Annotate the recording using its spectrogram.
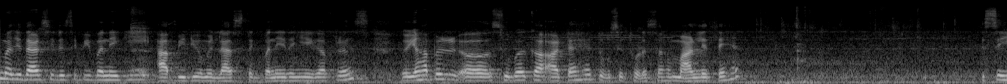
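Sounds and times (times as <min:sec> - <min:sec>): steady low hum: 0:00.0 - 0:10.0
hands kneading dough: 0:07.2 - 0:10.0.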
